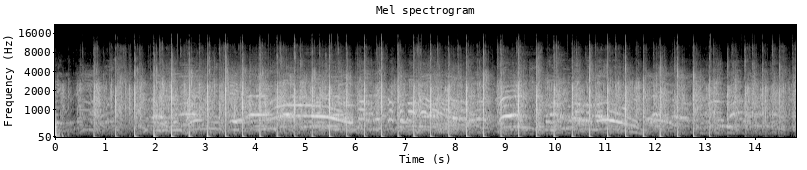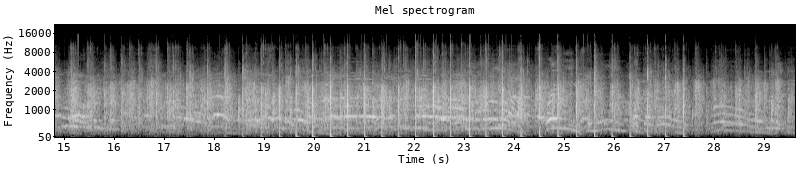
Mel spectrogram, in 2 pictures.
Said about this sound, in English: Let's do that right now. Come on, you can clap your hands.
